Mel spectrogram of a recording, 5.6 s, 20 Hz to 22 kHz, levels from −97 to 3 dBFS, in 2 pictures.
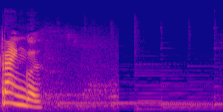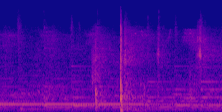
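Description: Damaged data in a compressed stream shows up twice, first from 1.58 to 1.63 s and again from 4.55 to 4.60 s, each lasting about 50 ms. In both places part of the encoded data is corrupt, so the decoder misreads those frames, loses its place and hunts for the next valid frame header before it can resume. Each time the result is a short, harsh chirp or blip cutting across the sound.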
